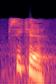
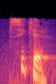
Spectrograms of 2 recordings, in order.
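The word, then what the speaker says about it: ψυχή: Começamos com PS. Aqui um Y, psi, um Q e um E. Psique. Psique.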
